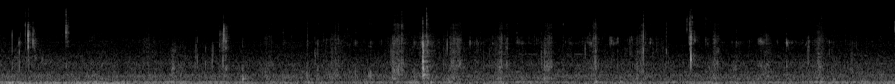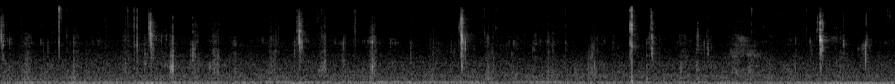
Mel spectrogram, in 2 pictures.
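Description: Close-up chewing of a mouthful of silkworm-pupae salad with sour mango, with scattered crisp crunches and mouth clicks. A low steady hum runs underneath.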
